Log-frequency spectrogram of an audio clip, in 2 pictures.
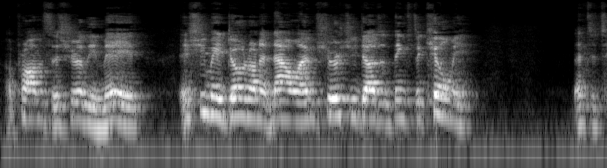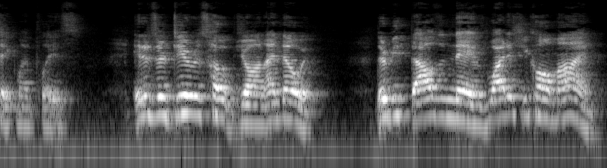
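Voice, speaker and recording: A man's voice: sits high, moderate pace, voice pushed up, natural voice. A man performing a stage monologue as an anguished, reserved farmer's wife who bursts out urgently in accusation with archaic phrasing. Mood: hurt, certain. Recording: echoey room.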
